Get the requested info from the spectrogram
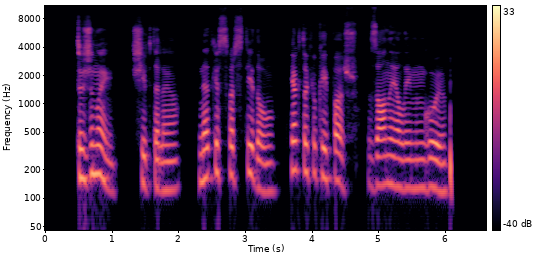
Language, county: Lithuanian, Kaunas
